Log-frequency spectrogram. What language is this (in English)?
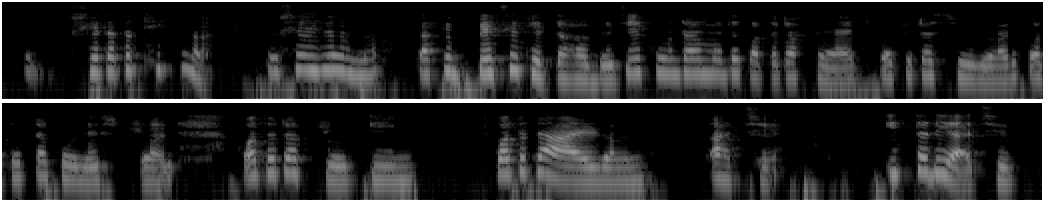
Bangla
